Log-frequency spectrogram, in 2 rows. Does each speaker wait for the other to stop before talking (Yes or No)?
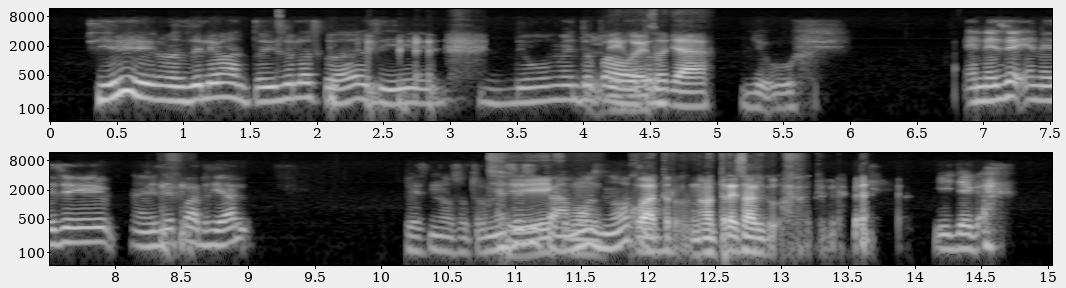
No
